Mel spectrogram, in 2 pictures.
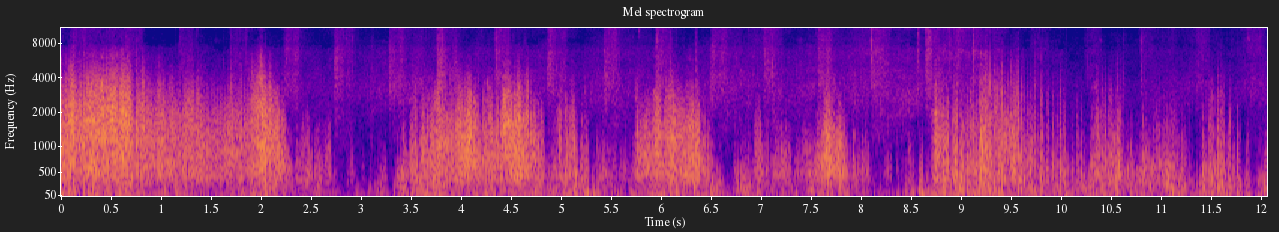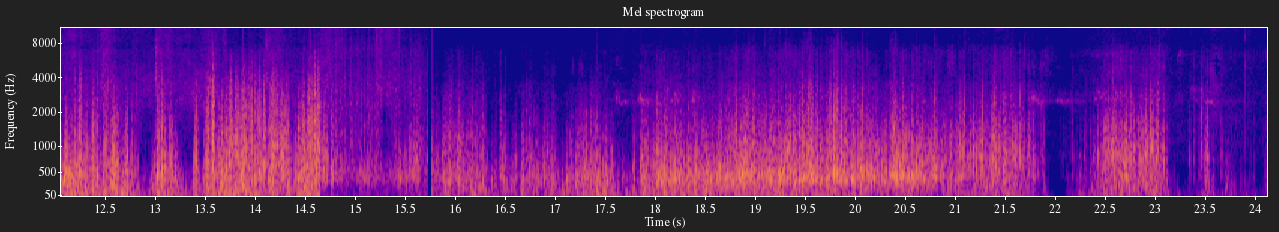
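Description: Wind buffeting the microphone in gusts, with footsteps on beach sand. The deep rumble of the wind drops away about two thirds of the way through.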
